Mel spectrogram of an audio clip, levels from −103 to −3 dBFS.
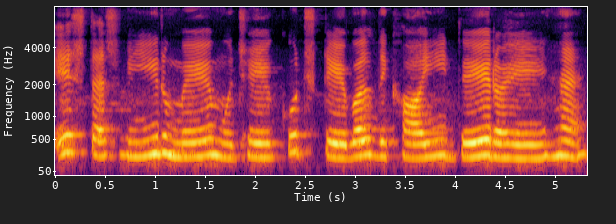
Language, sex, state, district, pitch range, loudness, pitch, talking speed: Hindi, female, Madhya Pradesh, Katni, 220-250 Hz, -16 LUFS, 230 Hz, 110 wpm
